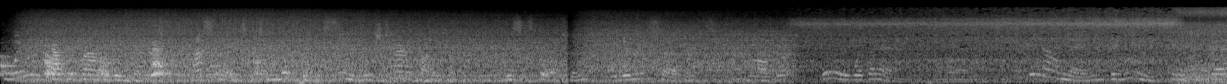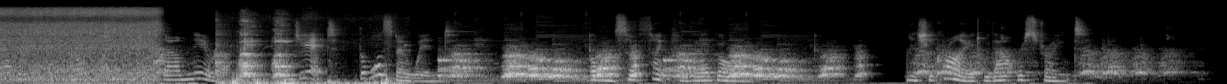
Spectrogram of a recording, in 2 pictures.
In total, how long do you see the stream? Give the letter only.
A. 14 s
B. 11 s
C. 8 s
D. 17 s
A.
